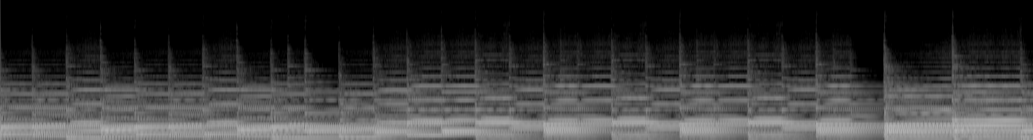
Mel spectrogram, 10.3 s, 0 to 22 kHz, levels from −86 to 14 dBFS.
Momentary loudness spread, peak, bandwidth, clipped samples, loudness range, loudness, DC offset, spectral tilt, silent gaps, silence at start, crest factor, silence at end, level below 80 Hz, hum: 5 LU; -8 dBFS; 6.6 kHz; under 0.1%; 2 LU; -23 LUFS; under 0.1%; -10 dB/octave; none; 0 s; 14 dB; 0 s; -44 dBFS; none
